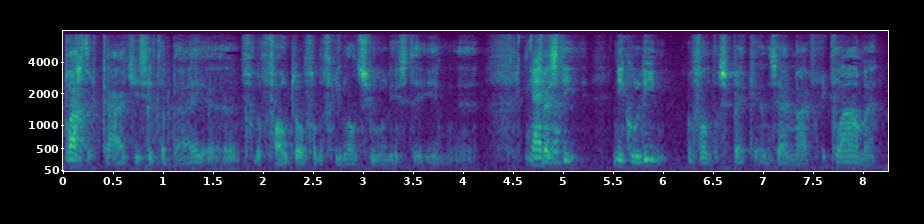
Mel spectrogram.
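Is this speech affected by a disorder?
No.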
